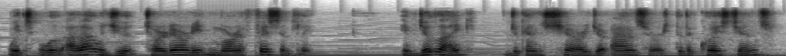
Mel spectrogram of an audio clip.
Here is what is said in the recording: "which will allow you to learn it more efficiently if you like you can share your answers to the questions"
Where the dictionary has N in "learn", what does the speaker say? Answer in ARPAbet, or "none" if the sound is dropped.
none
